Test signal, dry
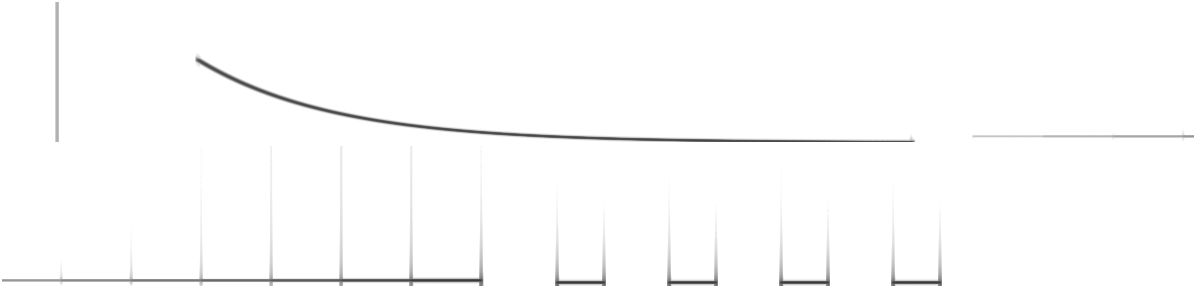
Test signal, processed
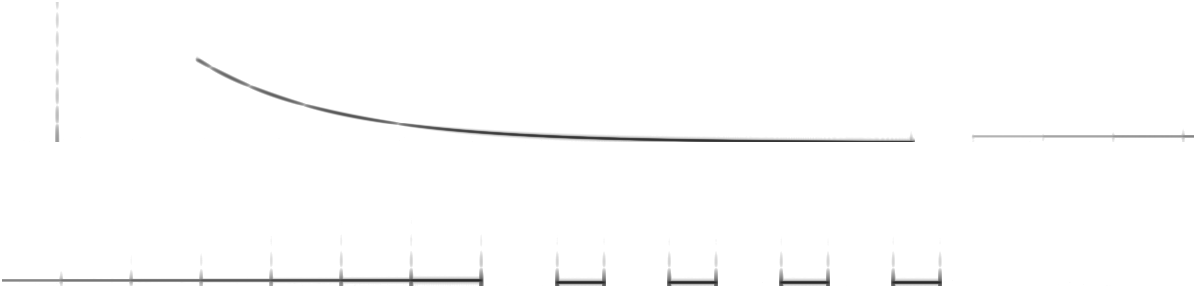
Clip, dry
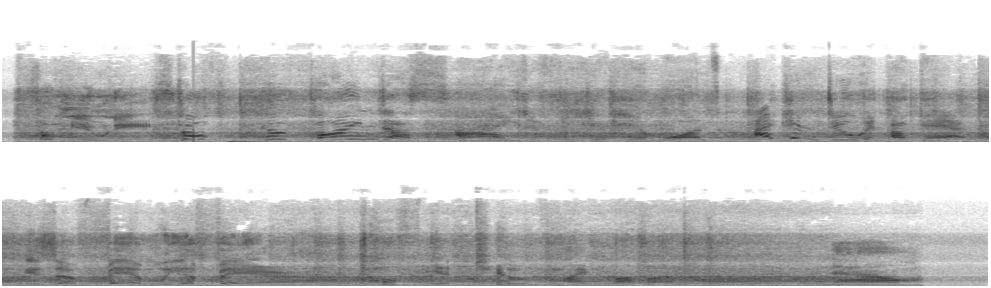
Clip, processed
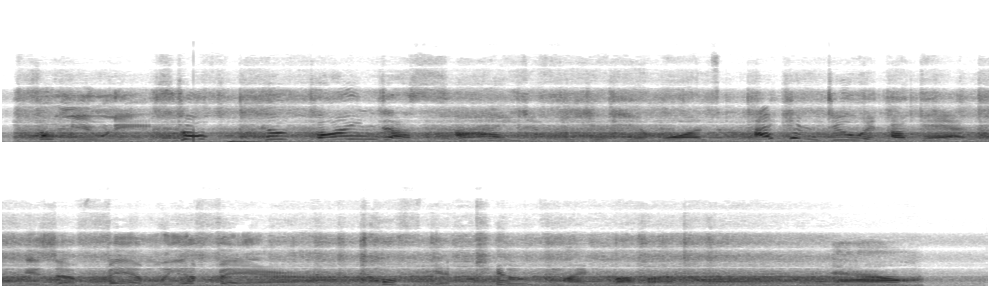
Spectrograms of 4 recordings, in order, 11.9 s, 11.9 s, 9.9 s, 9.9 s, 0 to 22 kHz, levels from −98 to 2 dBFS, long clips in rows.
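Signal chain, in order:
moving average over 15 samples
level +8.5 dB

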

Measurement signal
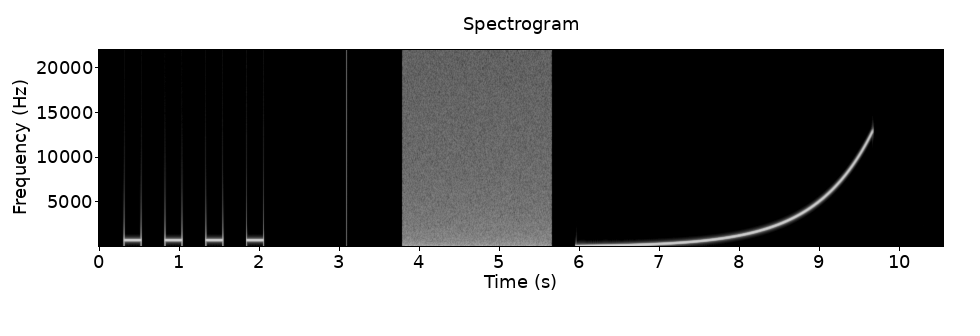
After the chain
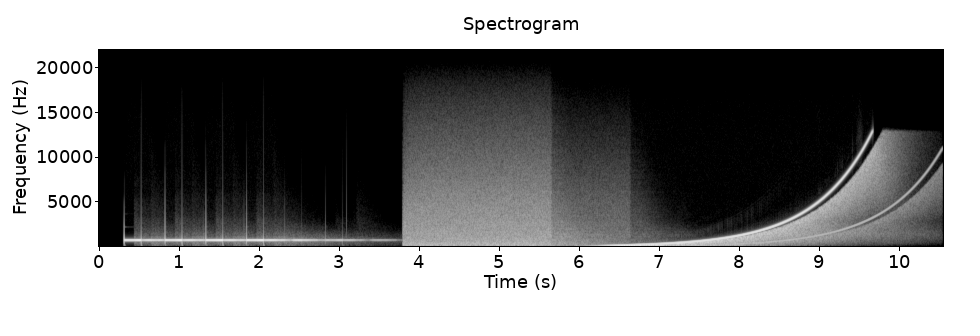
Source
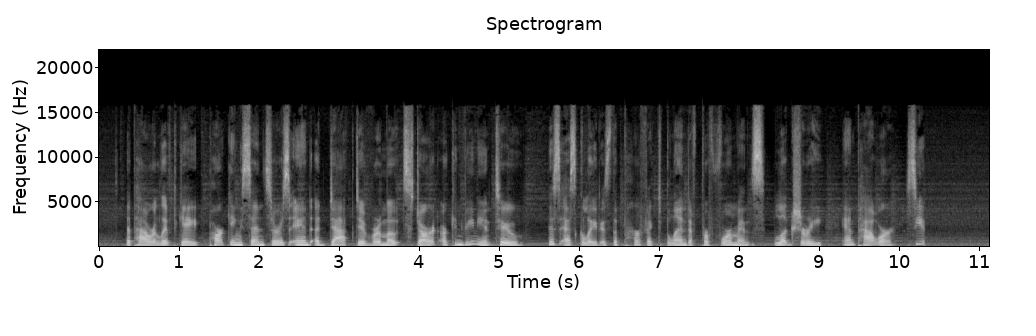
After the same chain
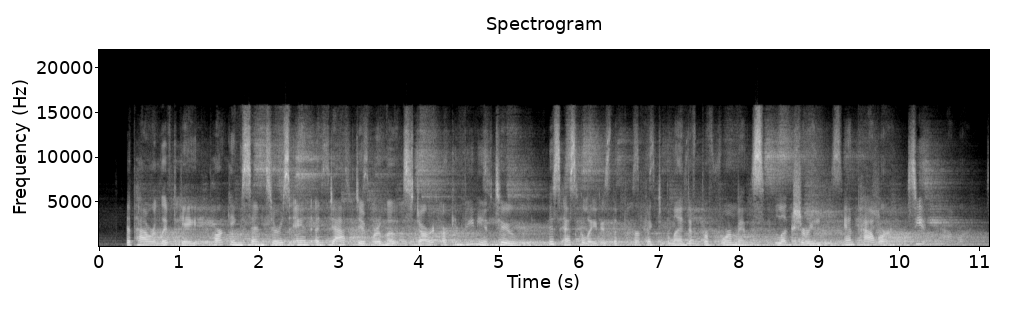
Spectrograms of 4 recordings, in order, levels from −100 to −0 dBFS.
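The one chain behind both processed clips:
noise gate −43 dBFS, range −15 dB
Butterworth high-pass 150 Hz 36 dB per octave
dense smooth reverb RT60 2.6 s, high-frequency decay 0.5×, pre-delay 120 ms, DRR 7.5 dB
in parallel at +3 dB: downward compressor 6 to 1, threshold −31 dBFS
on the sum: low-pass that shuts in the quiet parts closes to 2,700 Hz, open at −16 dBFS
on a send: single-tap delay 987 ms −17.5 dB
on the sum: level +4.5 dB

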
